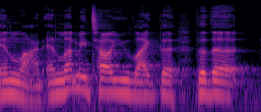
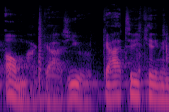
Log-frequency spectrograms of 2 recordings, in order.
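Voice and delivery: exasperated aside; 6 semitones lower, 9 dB quieter, faster than usual. Retold or imitated. Retold exasperated private thought.

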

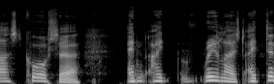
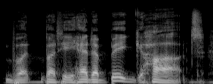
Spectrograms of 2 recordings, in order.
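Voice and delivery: lower, solemn funeral address; mock eulogy; 7 semitones lower than usual. Woman eulogizes the orphan boy alone, lower and solemn. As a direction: speak like a lonely mourner at an empty service.

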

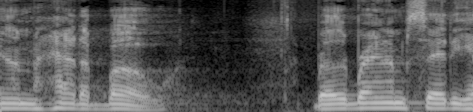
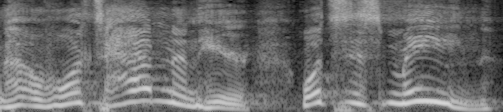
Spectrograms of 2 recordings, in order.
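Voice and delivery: higher, puzzled questioning; bewildered churchgoer wondering aloud; confused listener; 9 semitones higher than usual. Retold or imitated. Preacher voicing a baffled reader of prophecy, puzzled.

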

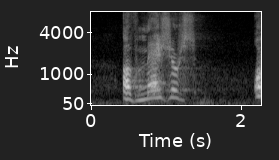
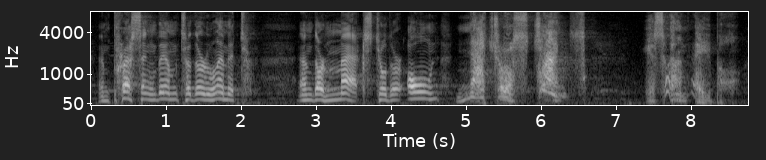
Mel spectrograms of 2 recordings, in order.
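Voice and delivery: lower, sinking from voice into a whisper; slow, hushed fade; fading whisper; 7 semitones lower, 8 dB quieter, slower than usual. Acted. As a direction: let the strength drain from the words. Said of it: "dropping to a whisper".

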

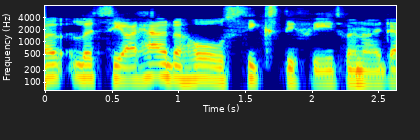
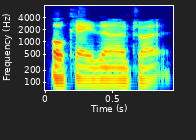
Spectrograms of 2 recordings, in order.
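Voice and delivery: ordinary talk, nothing marked

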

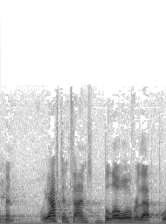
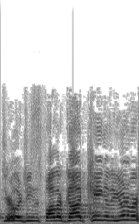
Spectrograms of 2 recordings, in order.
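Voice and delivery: mock grand prayer; 8 semitones higher, 11 dB louder than usual. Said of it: "you're like".

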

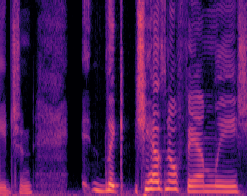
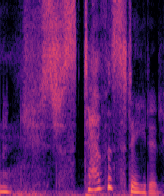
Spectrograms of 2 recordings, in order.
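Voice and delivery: ordinary delivery

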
